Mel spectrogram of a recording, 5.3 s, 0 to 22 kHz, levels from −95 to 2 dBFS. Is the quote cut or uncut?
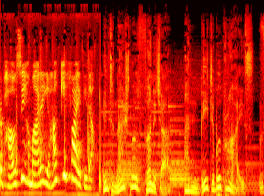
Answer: cut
